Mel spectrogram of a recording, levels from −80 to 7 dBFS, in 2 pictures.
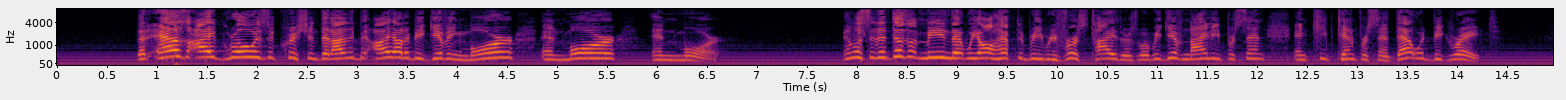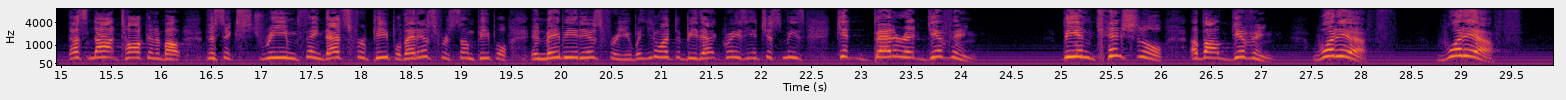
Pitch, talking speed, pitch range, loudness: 250 Hz, 175 wpm, 200-285 Hz, -22 LUFS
